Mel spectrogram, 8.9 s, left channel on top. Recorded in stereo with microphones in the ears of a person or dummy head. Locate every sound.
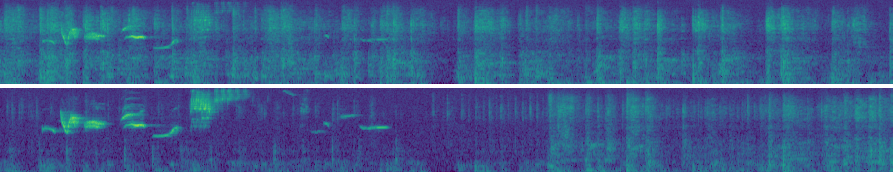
0.4 s a bird: 55° right (ahead or behind)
